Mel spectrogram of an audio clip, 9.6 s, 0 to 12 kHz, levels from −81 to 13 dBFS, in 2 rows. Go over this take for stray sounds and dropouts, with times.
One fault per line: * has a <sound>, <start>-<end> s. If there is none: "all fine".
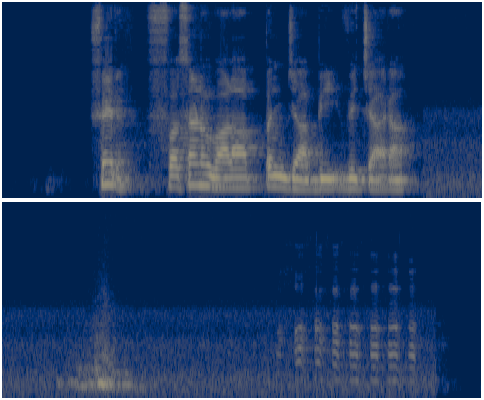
* has a whoosh, 5.3-6.4 s
* has a laugh, 7.5-9.1 s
